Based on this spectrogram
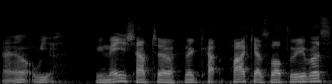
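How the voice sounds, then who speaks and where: A man speaks with an American accent. The recording is very clean, with a silent background. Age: 20s. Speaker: college radio guest. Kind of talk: casual chat. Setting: studio.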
